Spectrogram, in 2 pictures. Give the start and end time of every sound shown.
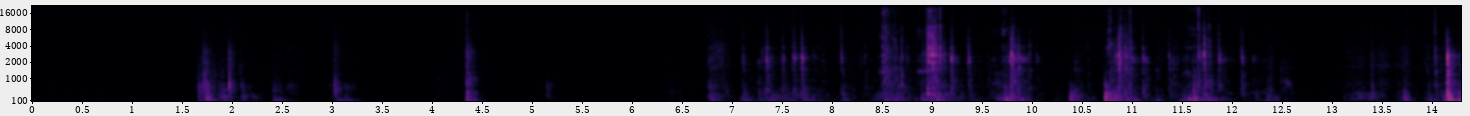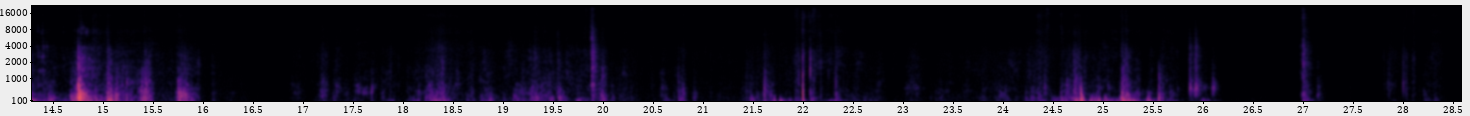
[1.60, 3.62] footsteps
[4.27, 4.55] light switch
[26.96, 27.29] light switch

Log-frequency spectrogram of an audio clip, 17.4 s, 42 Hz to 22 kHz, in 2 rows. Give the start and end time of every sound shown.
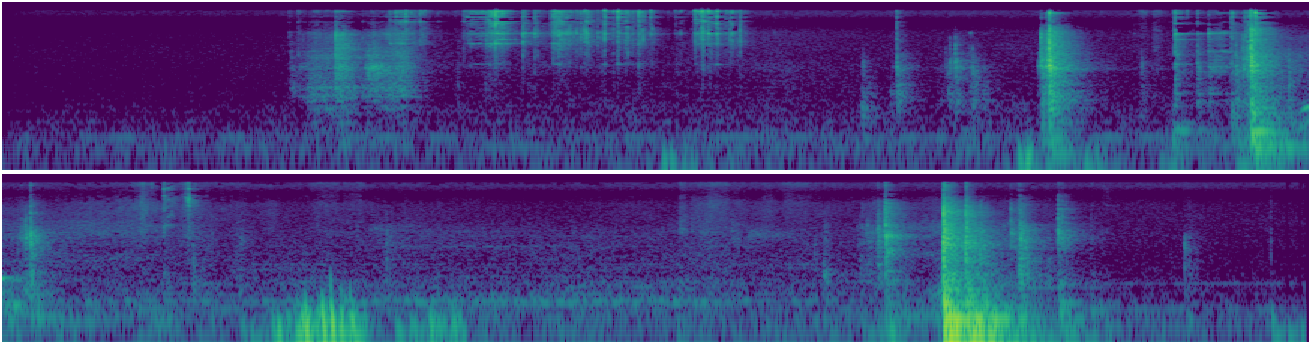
[3.03, 6.37] keys
[6.28, 9.88] door
[14.38, 16.41] door

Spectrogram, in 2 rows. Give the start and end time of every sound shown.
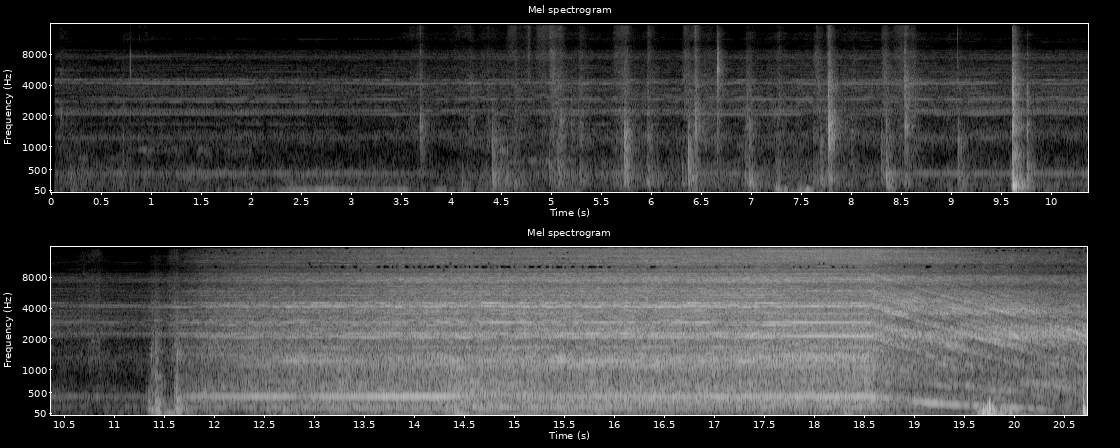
[0.00, 20.74] vacuum cleaner
[3.65, 9.12] footsteps
[9.55, 9.88] door
[11.35, 11.73] door

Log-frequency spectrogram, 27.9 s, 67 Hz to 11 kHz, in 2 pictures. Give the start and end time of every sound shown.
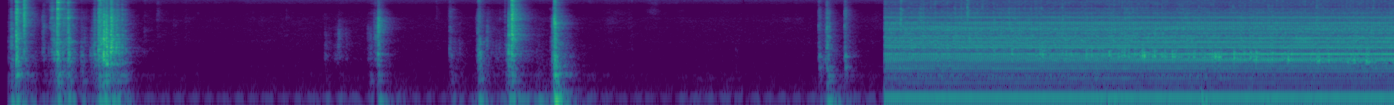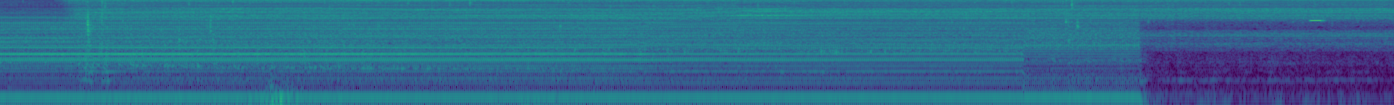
[0.01, 1.76] coffee machine
[3.48, 6.04] coffee machine
[8.08, 27.89] coffee machine
[14.47, 27.89] running water

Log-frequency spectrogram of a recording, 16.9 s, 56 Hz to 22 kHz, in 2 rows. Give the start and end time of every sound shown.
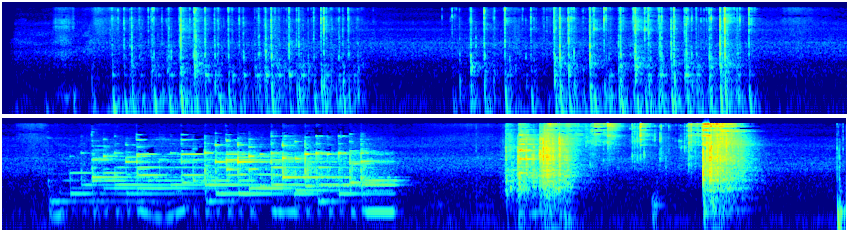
[1.05, 3.64] keyboard typing
[4.51, 7.64] keyboard typing
[8.92, 12.51] phone ringing
[13.46, 16.08] keys

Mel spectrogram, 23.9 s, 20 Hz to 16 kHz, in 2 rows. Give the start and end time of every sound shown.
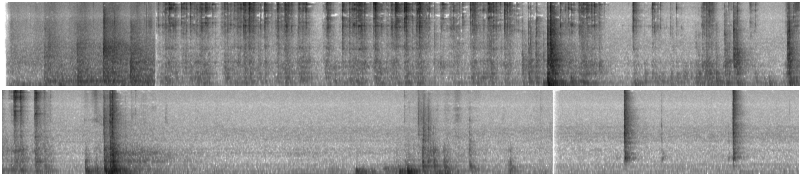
[0.64, 2.45] footsteps
[2.39, 13.36] keys
[7.92, 8.76] door
[10.47, 11.17] door
[11.74, 12.60] door
[13.21, 14.11] door
[16.96, 19.13] door
[17.27, 19.06] footsteps
[21.24, 21.55] light switch
[22.84, 23.13] light switch

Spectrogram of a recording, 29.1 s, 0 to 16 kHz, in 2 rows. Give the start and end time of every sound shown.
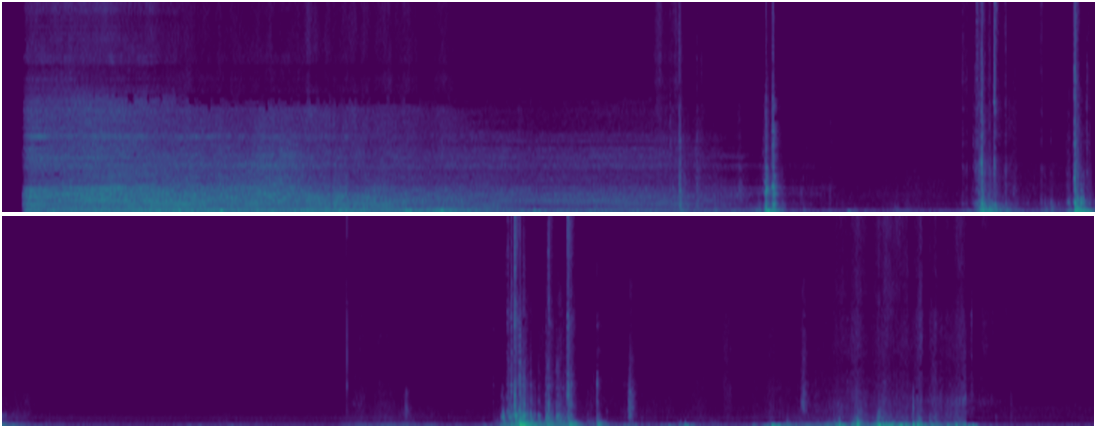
[0.00, 29.14] vacuum cleaner
[2.27, 7.61] footsteps
[8.40, 10.54] door
[9.47, 14.95] window
[21.04, 27.64] window

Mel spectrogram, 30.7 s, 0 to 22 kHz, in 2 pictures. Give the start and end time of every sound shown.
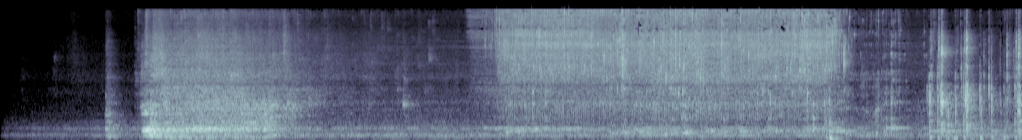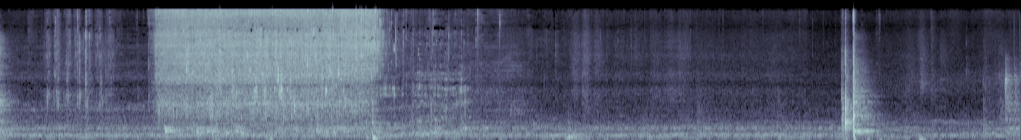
[1.66, 5.77] toilet flushing
[7.15, 14.02] running water
[17.54, 22.56] running water

